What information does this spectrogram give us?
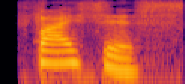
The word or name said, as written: physis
